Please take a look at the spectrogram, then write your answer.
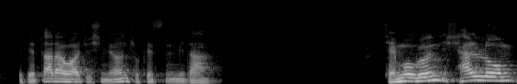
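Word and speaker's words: שלום: 그 히브리어는 큰 글자로 써 있는 게 자음이고요. 작은 글씨로 아래쪽에 써 있는 거 또는 그 왼쪽에 보면 점 하나 찍혀 있는 저런 게 이제 모음입니다. 그래서 저걸 이제 샬롬이라고 읽고요.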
